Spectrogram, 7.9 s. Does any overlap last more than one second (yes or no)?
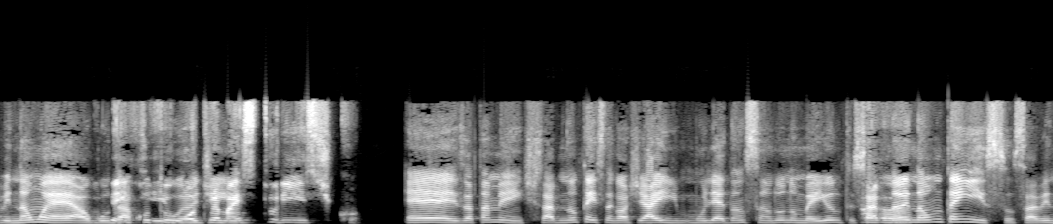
yes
